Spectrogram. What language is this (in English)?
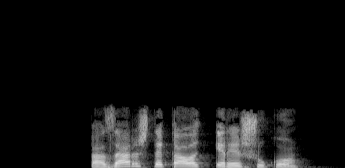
Mari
